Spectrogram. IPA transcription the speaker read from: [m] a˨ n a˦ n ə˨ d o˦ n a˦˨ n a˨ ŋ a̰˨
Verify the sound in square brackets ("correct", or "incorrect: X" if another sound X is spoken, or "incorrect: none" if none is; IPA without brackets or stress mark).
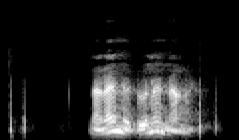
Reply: incorrect: n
